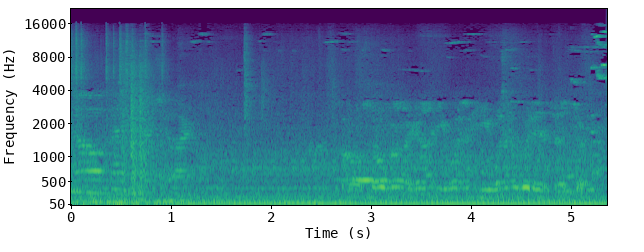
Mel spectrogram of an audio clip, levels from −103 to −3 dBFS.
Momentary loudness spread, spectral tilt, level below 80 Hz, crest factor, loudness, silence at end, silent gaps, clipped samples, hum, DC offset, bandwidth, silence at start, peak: 5 LU; -5 dB/octave; -36 dBFS; 14 dB; -34 LUFS; 0 s; none; under 0.1%; none; under 0.1%; 16 kHz; 0 s; -18 dBFS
